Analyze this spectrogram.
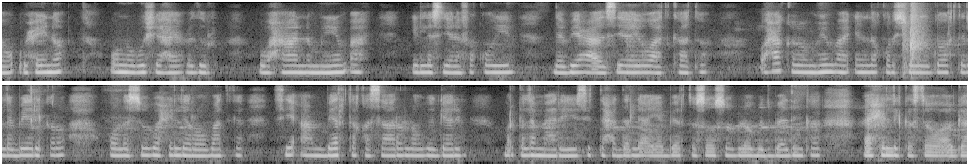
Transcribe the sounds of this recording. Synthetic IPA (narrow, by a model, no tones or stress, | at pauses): wɑħɛjnɔ | ʔʊnʊɣʊʃɐɦɛjʕʊðʊr | wɑħɑːnɐmʊhiːmʔɐh | ɪnlɐsijɐnɐfɑqɔːjɪnd̪ɐβɛːʕɑsɪɛjʊɐd̪kʰaːt̪ʰɔ | wɑħɑːkʰɐlɔmʊhiːmɐhʔɪnlɐqɔrʃɛːjɔɡɔːrt̪ʰɐlɐbɛːɾɪkʰɐɾɔ | ɔːlɐsʊɣɔħɪlːɪrɔːβaːd̪kʰɐ | sɪʔaːnbɛːrt̪ʰɐqɑsaːɾɔlɔːɣɐɡaːɾɪn | mɐrkʰɐlɐmahɾɛːjɔsɪt̪ʰɐħɑd̪ɐrlɛɐ̰jaːbɛːrt̪ʰɐsɔːsɔːblɔːbɐd̪baːðɪŋkʰɐɾaːħɪlːɪkʰɐst̪ʰɐɔ̰ːɐ̰ɡɐ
